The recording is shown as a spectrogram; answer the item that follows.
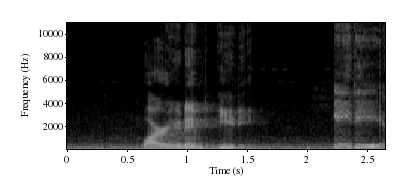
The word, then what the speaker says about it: EDI: are you named Edie Edie is the phonetic pronunciation of EDI that is an acronym for where are you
